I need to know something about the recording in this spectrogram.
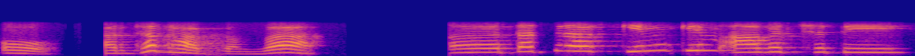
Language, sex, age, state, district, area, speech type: Sanskrit, female, 30-45, Karnataka, Hassan, urban, conversation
